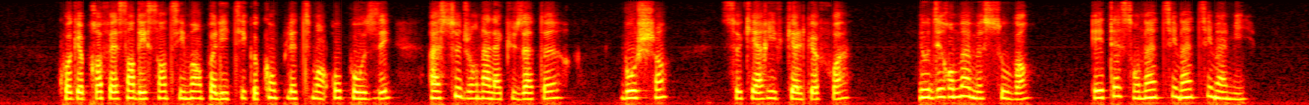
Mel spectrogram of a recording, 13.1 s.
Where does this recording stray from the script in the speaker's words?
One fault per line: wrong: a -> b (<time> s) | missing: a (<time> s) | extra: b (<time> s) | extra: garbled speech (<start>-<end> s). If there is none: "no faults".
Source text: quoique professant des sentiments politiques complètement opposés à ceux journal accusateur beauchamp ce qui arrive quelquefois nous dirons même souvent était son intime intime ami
no faults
